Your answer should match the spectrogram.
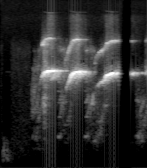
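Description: An animal chirping: a run of short, high chirps, each rising in pitch, starting about half a second in.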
